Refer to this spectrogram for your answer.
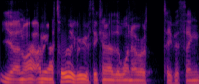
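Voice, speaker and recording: A man with a Scottish accent speaks at a fairly quick pace. His intonation is fairly even, and the recording is very clean with a silent background. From Scotland. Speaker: gaming community event host. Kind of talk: panel discussion.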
